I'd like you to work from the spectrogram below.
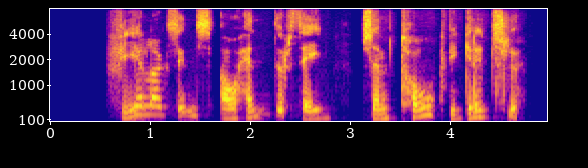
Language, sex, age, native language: Icelandic, male, 30-39, Swedish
